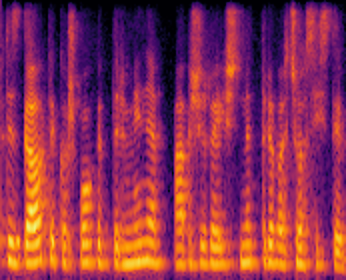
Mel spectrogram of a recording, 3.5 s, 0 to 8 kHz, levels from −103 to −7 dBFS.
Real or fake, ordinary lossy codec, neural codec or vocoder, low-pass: fake; Opus, 24 kbps; codec, 16 kHz, 0.7 kbps, FocalCodec; 7.2 kHz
